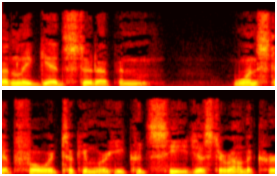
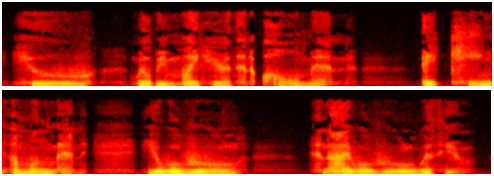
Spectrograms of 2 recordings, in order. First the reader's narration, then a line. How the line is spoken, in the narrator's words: Softly, whispered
